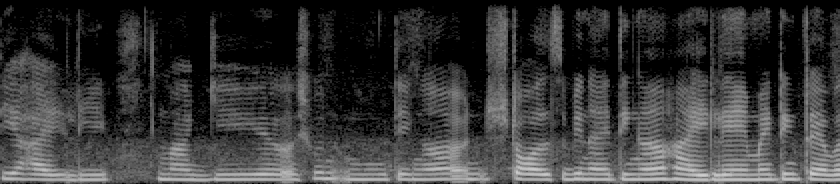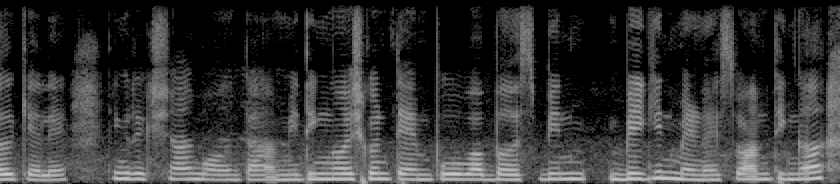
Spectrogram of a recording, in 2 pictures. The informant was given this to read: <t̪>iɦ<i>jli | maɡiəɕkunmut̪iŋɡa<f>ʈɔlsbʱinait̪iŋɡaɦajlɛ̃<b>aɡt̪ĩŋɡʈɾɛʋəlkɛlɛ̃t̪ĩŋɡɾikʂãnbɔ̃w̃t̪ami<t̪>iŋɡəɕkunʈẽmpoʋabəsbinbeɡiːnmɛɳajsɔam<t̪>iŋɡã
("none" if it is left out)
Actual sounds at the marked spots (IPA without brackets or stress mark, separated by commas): t̪, a, s, m, t̪, t̪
